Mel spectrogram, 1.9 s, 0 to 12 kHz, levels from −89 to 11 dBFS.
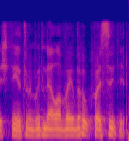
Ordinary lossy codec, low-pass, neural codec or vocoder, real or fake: AAC, 64 kbps; 7.2 kHz; codec, 16 kHz, 1 kbps, FunCodec, trained on LibriTTS, 50 frames a second; fake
